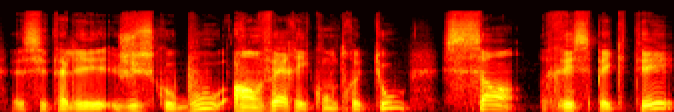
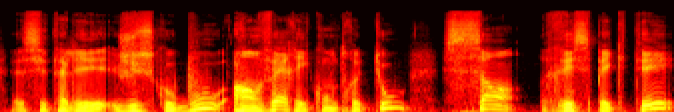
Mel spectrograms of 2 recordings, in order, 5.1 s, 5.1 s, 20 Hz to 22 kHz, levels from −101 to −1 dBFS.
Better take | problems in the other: second | thin; somewhat; fading below 300 Hz

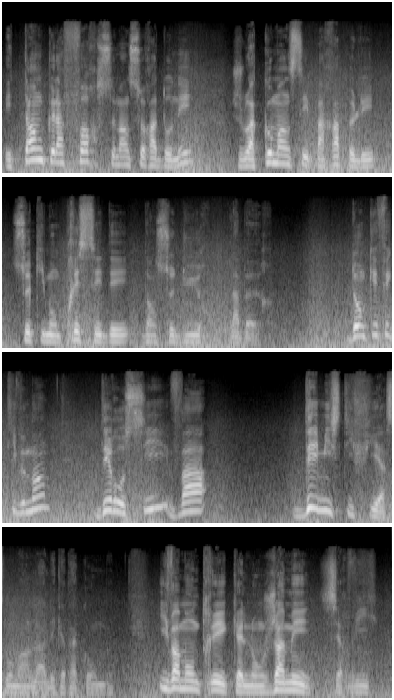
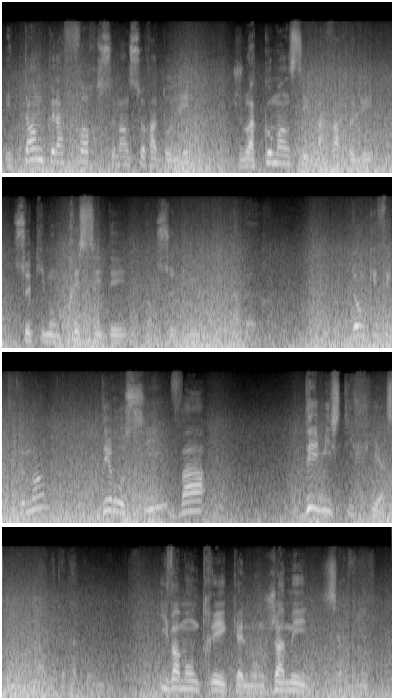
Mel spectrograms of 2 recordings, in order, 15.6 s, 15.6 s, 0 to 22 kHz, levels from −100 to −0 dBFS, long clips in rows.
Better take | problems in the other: first | wind noise on the microphone; heavy; 5 dB below the speech; occasional gusts in the first

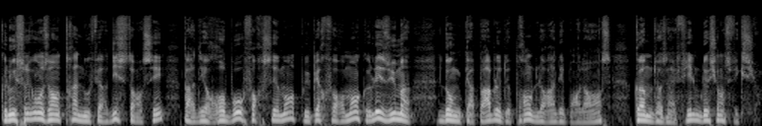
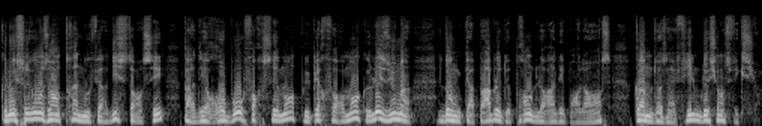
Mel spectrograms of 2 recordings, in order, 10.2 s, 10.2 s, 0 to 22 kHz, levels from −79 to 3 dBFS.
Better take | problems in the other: first | distortion; slight; 6% of the sound clipped

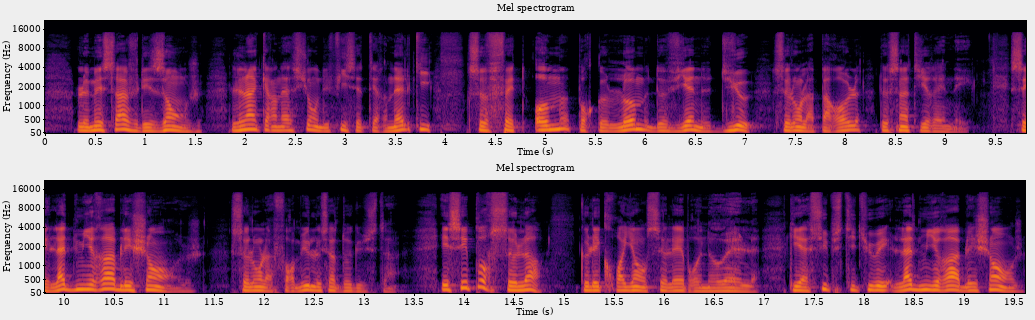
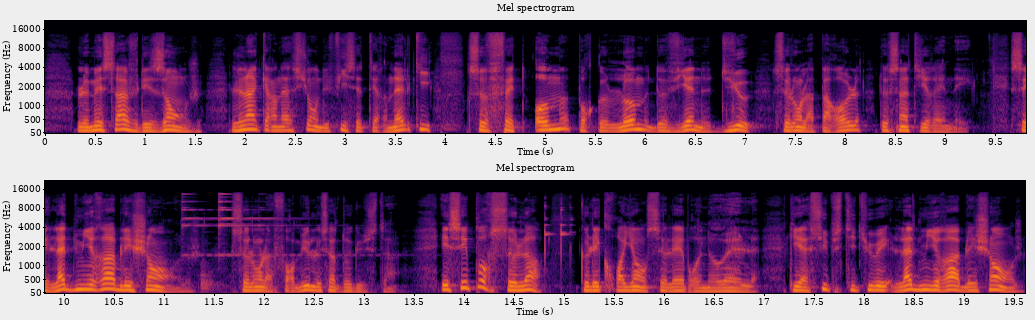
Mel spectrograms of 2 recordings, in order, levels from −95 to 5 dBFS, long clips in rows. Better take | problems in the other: first | doorbell; noticeable; at 11 s; peak 9 dB below the speech // clattering dishes; faint; at 15 s; peak 10 dB below the speech

